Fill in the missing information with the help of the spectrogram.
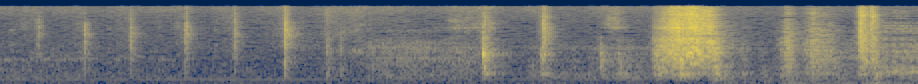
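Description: Folded e-bike handlebar stem handled and lifted upright: light clicks about four a second at first, then sharper clicks and a brief loud scraping rub about three and a half seconds in.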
